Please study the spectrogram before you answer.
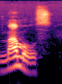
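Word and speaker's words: MAMIL: in the UK that we called mammals, which is spelled M-A-M-I-L-S, which are middle-aged men in lycra.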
